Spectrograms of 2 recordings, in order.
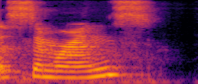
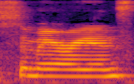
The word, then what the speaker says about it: Cimmerians: So they can't evac the Cimmerians. That's not right. I mispronounced it. – Cimmerians? – Cimmerians, thank you.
